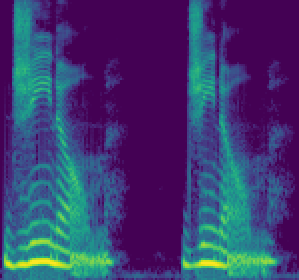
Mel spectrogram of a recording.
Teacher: Two syllables. The g makes a j sound, and the e is long.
